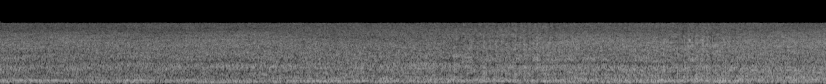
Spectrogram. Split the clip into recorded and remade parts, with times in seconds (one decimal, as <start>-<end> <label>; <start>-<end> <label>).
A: 0.0-4.5 recorded; 4.5-5.6 remade; 5.6-6.7 recorded; 6.7-7.2 remade; 7.2-8.3 recorded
